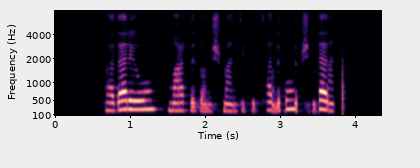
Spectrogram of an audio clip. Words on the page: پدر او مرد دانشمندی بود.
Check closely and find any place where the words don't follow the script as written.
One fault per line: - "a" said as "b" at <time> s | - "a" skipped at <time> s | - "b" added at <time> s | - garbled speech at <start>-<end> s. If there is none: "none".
- garbled speech at 2.8-3.7 s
